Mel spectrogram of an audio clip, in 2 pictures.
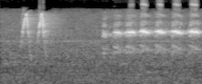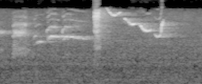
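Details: A champion pied bushchat sings as a master bird: two quick sharp notes, then a run of six evenly spaced whistled pips, followed by sliding and descending high whistles.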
